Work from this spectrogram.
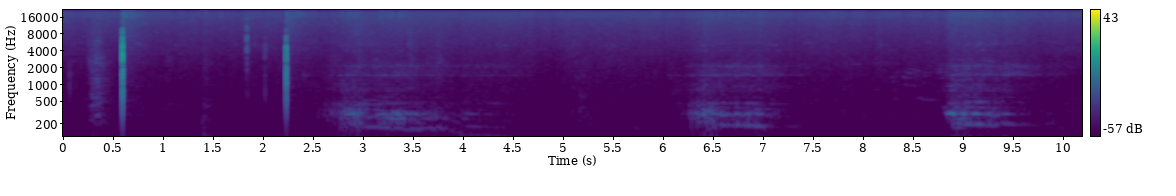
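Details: Sleeping horse Oscar snores in three long, low, rasping breaths about three seconds apart, with a few sharp clicks early on in an otherwise quiet space.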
